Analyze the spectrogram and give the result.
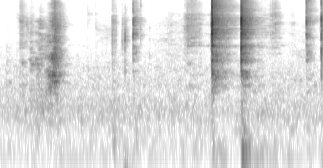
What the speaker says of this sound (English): I'm going to fold my Flirty Flamingo card base in half, and I'm going to burnish it with my bone folder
